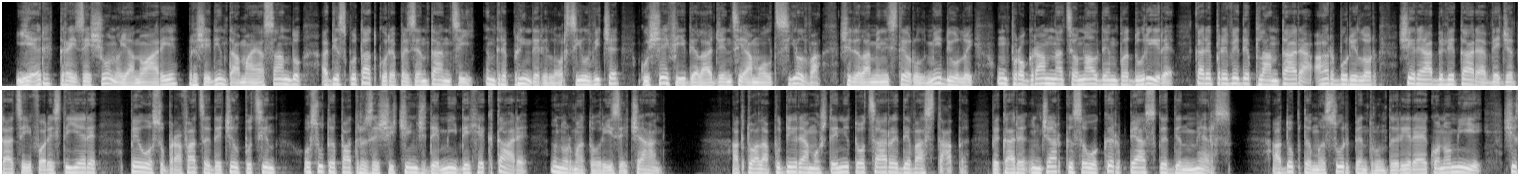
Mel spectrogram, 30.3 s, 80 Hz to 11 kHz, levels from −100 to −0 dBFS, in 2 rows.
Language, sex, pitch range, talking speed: Romanian, male, 105-140 Hz, 140 wpm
